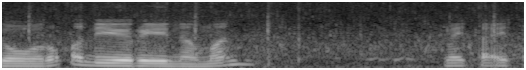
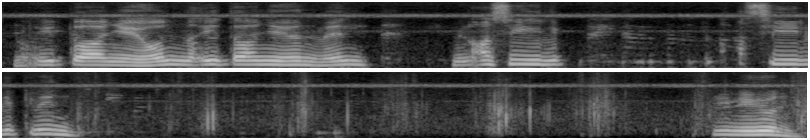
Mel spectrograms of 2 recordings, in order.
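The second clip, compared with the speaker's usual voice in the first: high, alarmed questions; scared; 8 semitones higher than usual. Real, not acted. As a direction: voice rising in fright. Spotting a peeking figure.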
